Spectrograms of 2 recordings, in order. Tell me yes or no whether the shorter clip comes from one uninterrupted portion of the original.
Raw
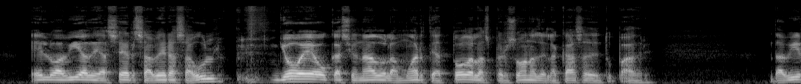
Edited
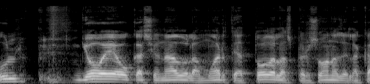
yes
